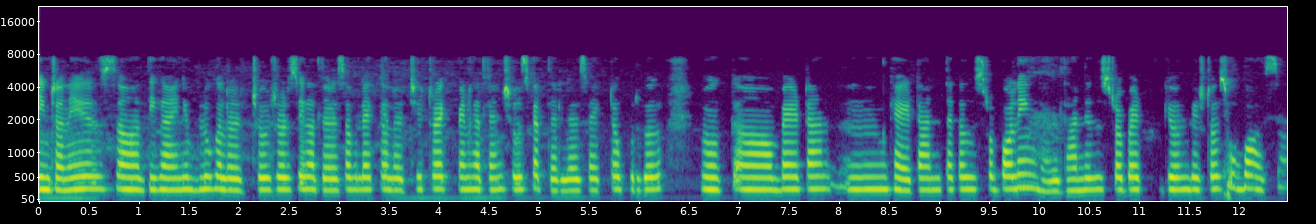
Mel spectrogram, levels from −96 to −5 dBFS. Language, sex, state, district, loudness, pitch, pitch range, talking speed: Konkani, female, Goa, North and South Goa, -17 LUFS, 245 Hz, 240-255 Hz, 155 wpm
